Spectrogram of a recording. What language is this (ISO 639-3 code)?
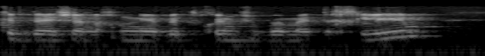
heb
